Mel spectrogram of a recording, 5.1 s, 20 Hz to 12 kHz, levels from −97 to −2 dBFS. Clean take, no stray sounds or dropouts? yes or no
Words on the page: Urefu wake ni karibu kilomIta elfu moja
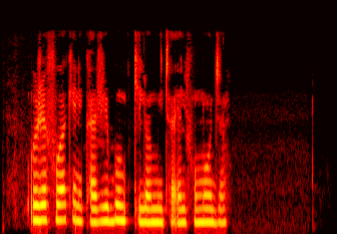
yes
